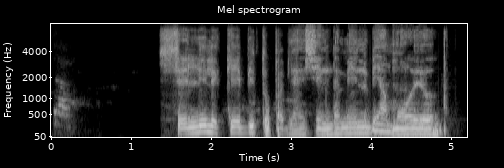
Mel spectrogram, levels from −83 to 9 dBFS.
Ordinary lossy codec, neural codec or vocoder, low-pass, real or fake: Opus, 16 kbps; none; 7.2 kHz; real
